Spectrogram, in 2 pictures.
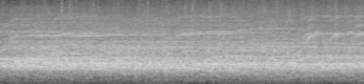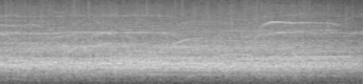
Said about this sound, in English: And of course, that extended period of cheering was when a giant portrait of … was shown in the theater, everyone in the audience paying tribute as the band was.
